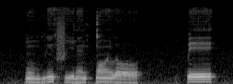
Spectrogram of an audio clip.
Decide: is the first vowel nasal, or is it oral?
nasal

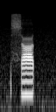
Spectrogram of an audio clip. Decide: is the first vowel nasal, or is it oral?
oral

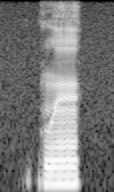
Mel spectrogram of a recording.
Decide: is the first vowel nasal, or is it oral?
nasal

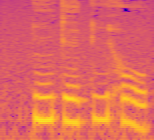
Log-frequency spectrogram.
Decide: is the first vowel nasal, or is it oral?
nasal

